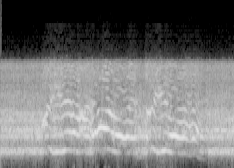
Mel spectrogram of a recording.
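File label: damaged pilot mood medium, speech English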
